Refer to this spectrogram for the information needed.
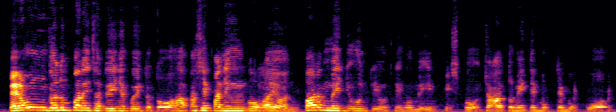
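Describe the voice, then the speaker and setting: A man with a high voice talks fast as a spiritual healer, insistently questioning a spirit and pressing with repeated "ha?" before explaining the session to onlookers. The mic is distant, with faint background noise.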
